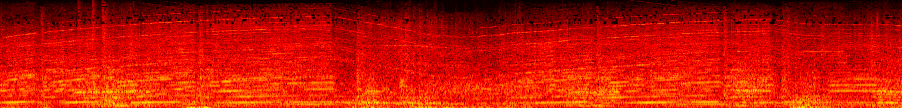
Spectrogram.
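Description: A racing car engine roars loudly, revving up through the gears and dropping as it brakes.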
